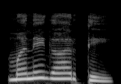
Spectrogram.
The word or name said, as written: ಮನೆಗಾರ್ತಿ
